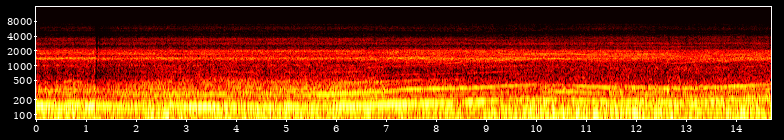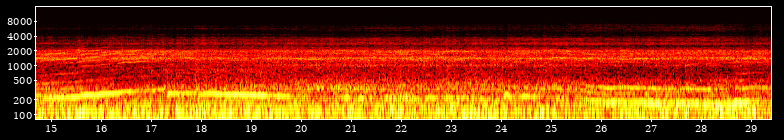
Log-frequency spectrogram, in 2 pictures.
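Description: BMW S1000RR inline-four sportbike engine heard from on board while riding, its note rising and falling several times with the throttle through the bends, the highest about halfway through. Wind rushes over the microphone underneath.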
